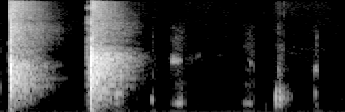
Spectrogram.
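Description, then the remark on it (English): Two sharp, loud hand claps about half a second apart, made to trigger a clapper, followed by a few faint scattered clicks and taps. No one speaks. “Okay, the clapper was in my room, and I would do.”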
